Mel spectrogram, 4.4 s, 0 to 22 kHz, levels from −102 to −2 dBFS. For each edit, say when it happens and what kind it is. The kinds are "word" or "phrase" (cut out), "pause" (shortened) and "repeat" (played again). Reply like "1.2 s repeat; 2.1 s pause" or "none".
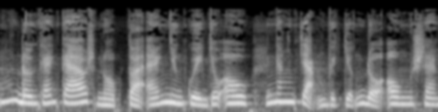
0.9 s word; 1.3 s word; 2.7 s word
